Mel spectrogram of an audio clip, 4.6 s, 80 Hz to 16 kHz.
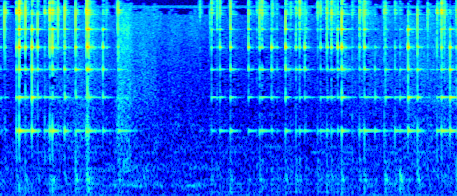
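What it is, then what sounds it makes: Glass bowl of water beads, tapped with nails. Long acrylic nails tap and click on the walls and rim of a medium clear glass bowl full of water-gel beads, resting on a wooden table. Quick, bright clicks ring with a glassy tone near 1.3 kHz and high shimmering overtones that fade almost at once. The taps come in fast clusters, with a brief quieter lull in the middle before the clicking picks up again.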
